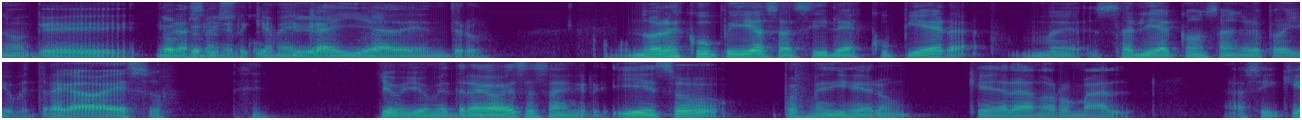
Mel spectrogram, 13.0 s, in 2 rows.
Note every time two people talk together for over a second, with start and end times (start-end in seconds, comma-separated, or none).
0.8-2.0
